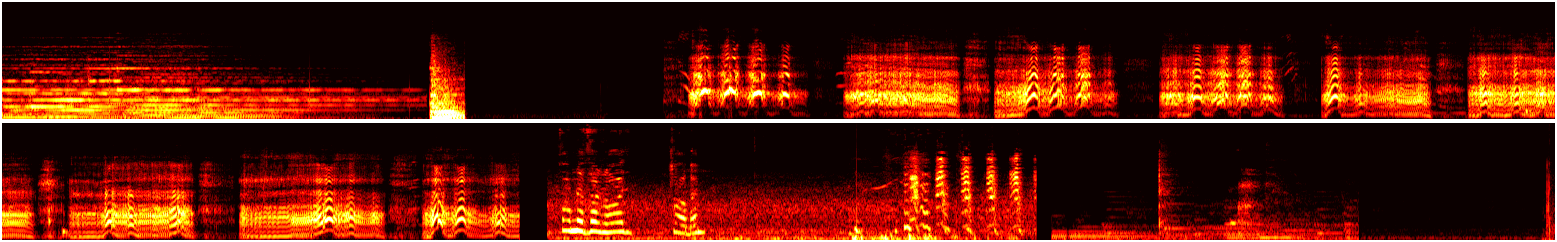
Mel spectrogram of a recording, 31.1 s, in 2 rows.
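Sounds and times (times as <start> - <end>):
dog growling and grumbling: 8.4 - 20.7.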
